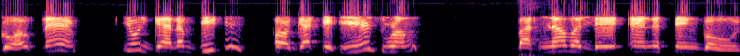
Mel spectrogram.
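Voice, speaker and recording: A woman speaks at a fairly slow pace in a high pitch. Her intonation is lively. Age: 90s. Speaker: caller. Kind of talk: casual chat.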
